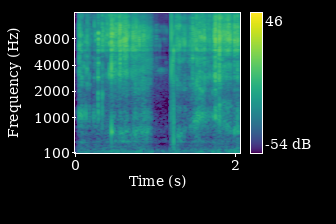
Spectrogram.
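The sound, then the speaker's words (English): Someone chews a mouthful of crisp Ritz crackers spread with Nutella, a steady stream of dry, crackly crunches that pause briefly about halfway through, then resume with no talking. “You know that Nutella on a Ritz cracker is pretty good.”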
